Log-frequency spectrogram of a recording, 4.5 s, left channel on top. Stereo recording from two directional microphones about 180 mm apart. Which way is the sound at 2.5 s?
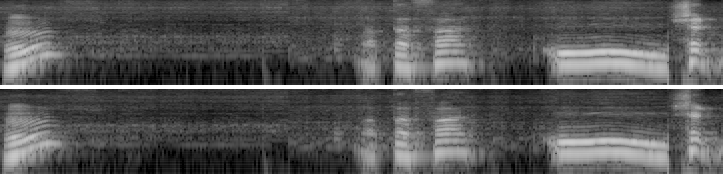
5° right (ahead or behind).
